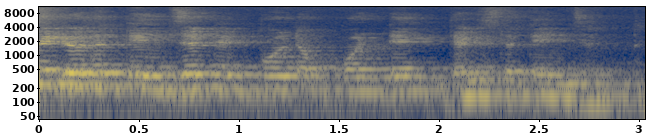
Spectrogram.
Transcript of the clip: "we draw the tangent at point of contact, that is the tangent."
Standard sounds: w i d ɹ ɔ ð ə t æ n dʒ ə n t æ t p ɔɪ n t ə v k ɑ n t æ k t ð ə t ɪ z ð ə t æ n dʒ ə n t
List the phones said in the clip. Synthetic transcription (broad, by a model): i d ɔ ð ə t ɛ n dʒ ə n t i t p ɔɪ n t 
